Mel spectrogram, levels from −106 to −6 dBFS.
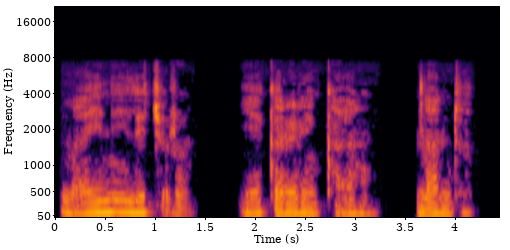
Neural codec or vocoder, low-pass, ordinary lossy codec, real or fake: none; none; none; real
